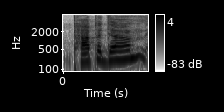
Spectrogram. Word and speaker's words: papadum: Peppery papadum, is that how you pronounce that? Yes, perfect, yes.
